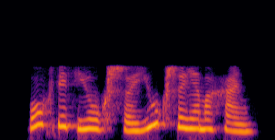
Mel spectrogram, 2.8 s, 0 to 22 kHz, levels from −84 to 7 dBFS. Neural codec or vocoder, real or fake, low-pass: vocoder, 22.05 kHz, 80 mel bands, Vocos; fake; 3.6 kHz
